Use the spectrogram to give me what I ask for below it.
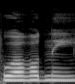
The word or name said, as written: pôvodný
